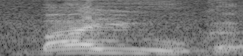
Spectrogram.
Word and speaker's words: baiuca: A mais forte, a sílaba tônica, está na penúltima, que é o U.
